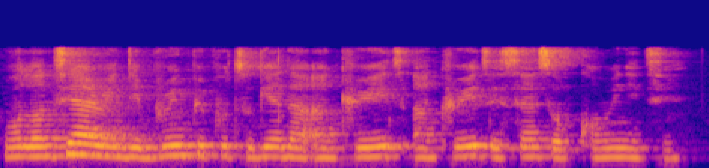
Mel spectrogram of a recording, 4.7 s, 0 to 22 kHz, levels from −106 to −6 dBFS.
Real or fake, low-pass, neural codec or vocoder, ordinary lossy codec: real; none; none; none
